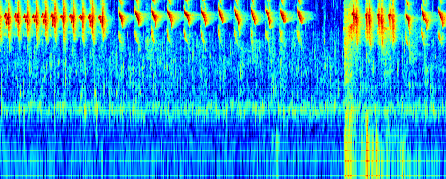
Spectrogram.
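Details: Velvet-fronted nuthatch (rambatan paruh merah) in a Cililin-style fill master song: fast runs of sharp, very high chips, a steady stream for over a second, then spaced notes, a pause and another loud burst of rapid chips.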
